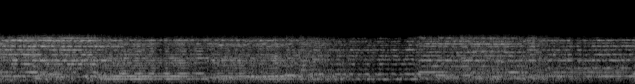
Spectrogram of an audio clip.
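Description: Music with held, sustained notes from a record played through a 1930s Philips Symphonie 750A tube radio's loudspeaker, picked up by an old record player's crystal pickup.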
